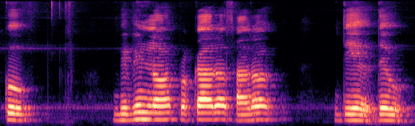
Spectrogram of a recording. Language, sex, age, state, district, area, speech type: Odia, male, 30-45, Odisha, Ganjam, urban, spontaneous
